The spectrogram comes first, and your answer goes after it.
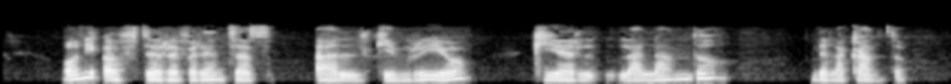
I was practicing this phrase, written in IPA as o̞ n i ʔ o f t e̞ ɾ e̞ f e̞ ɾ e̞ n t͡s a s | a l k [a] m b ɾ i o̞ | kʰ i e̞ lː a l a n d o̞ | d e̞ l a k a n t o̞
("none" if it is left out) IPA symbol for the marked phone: i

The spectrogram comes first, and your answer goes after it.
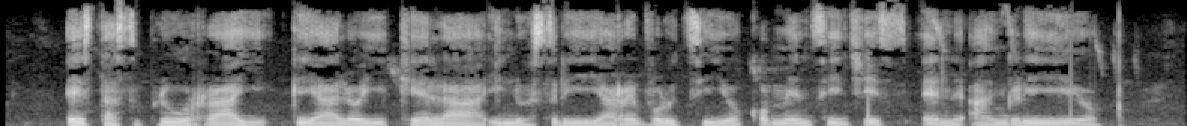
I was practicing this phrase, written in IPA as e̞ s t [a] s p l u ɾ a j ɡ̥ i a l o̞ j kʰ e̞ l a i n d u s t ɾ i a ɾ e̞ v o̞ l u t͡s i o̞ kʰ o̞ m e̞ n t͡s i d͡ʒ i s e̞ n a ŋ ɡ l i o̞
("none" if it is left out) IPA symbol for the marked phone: a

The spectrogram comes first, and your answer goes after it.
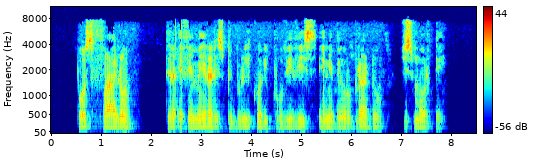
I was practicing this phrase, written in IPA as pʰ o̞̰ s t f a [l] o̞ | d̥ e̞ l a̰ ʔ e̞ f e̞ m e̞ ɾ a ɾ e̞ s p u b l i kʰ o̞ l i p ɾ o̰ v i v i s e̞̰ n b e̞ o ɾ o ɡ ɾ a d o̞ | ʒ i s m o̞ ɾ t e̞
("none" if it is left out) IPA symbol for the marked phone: l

